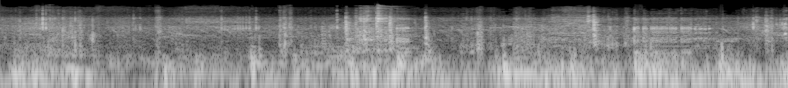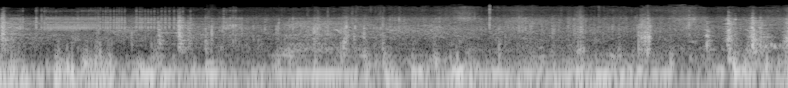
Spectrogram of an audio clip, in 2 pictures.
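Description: A wooden gate's latch clanks and its hinges creak as it swings open.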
